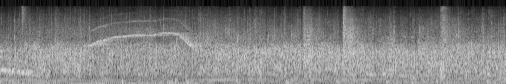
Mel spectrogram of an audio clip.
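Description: Audience applauding over background music with a steady beat, with one high whistle rising and then dropping about a second in.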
